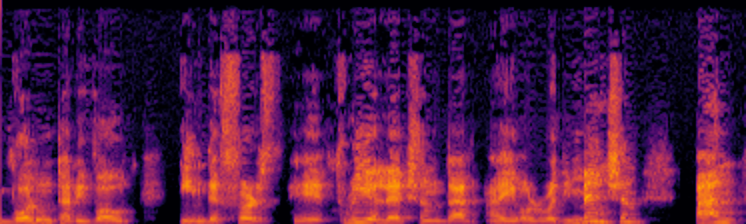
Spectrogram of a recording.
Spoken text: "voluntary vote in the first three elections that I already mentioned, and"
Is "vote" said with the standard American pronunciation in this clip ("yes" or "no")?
yes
